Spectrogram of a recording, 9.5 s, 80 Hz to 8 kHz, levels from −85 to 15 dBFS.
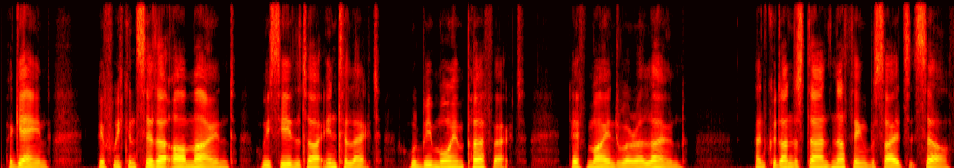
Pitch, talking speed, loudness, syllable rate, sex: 140 Hz, 155 wpm, -18 LUFS, 5.6 syllables/s, male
